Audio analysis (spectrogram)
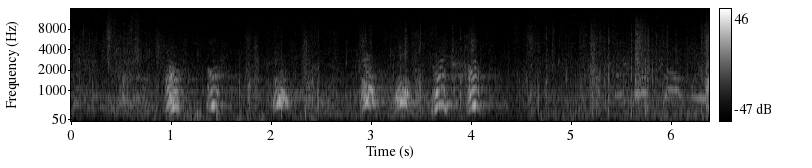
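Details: Boxer on its first visit to a dog park, giving a run of short sharp barks roughly every half second, then quieter yips, with people talking and praising nearby.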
